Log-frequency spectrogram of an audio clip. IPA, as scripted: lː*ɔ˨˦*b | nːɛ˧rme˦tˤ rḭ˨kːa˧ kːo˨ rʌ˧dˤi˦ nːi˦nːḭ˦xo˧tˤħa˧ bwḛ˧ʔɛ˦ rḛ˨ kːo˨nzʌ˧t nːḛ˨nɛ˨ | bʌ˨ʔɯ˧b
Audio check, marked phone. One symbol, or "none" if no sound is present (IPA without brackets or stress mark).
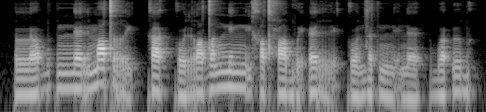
ʌ˨˦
